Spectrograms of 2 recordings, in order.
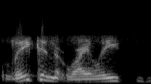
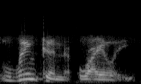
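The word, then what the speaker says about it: Laken Riley: of the United States referred to leak Riley as Lincoln Riley now did the pigy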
